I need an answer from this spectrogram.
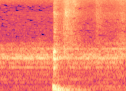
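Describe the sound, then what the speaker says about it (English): A single dull thud from construction work just outside a window, close and fairly loud, with a short low rumble after it. "They are doing some construction work behind my window"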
